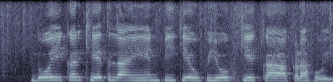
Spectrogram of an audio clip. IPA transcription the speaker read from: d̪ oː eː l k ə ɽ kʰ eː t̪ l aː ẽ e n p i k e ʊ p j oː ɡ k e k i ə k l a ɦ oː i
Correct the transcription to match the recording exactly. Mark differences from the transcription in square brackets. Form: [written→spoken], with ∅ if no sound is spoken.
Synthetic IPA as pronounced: d̪ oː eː [l→∅] k ə [ɽ→ɾ] kʰ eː t̪ l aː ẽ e n p i k e ʊ p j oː ɡ k e k [i→a] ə k [l→ɽ] a ɦ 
